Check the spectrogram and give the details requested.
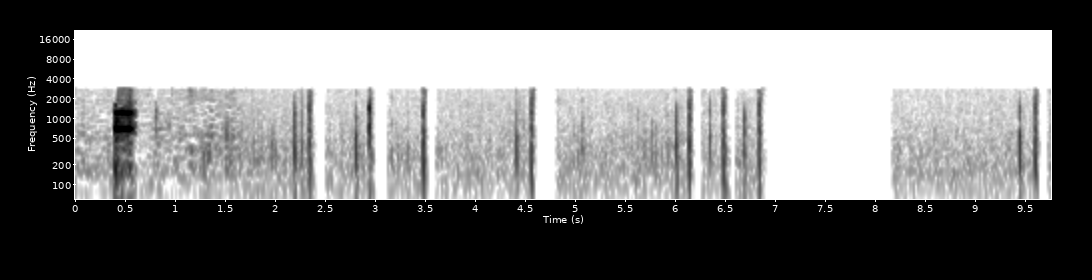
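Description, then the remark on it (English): One loud telephone keypad beep at the start of a phone call while being placed in a call queue, followed by a scattered run of faint, short keypad tones and clicks at irregular intervals. No one speaks. “Just press that number once you hear the beep sound, okay?”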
